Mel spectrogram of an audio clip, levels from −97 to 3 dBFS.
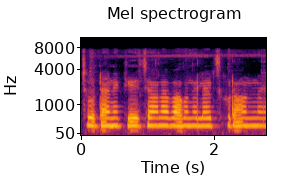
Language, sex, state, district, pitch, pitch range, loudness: Telugu, female, Andhra Pradesh, Sri Satya Sai, 230 Hz, 225-230 Hz, -16 LUFS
